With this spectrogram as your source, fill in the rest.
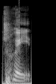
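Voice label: "chui", Mandarin Chinese pinyin, neutral tone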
